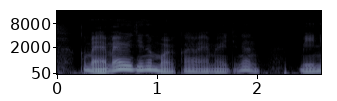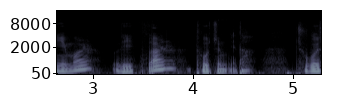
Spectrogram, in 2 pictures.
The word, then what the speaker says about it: lethal: lethal. 자, TH 발음에 주의해야겠죠. lethal.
